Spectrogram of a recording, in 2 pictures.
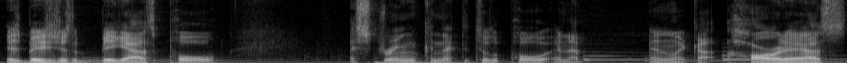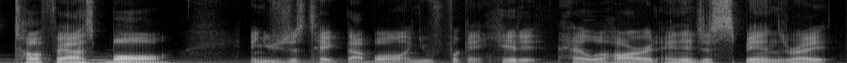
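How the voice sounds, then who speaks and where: A man's voice: medium pitch, normal speed, faint music behind. A twenty-one-year-old man hosting a solo podcast, rambling casually with lots of swearing and pep-talk energy. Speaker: podcast host.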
